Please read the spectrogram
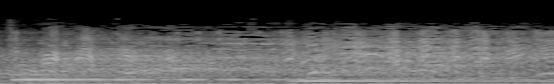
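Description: A radio-drama sound effect: a crowd of faint, eerie voices with snickering laughter over a low held musical note that steps down about halfway through. These are ghostly voices that the listener first takes for the wind.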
